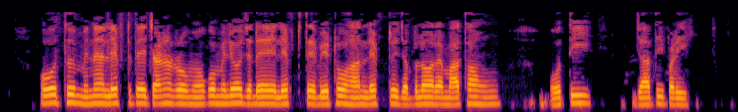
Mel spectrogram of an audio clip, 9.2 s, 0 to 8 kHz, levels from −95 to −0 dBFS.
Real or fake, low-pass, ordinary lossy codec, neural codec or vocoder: real; 7.2 kHz; MP3, 24 kbps; none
